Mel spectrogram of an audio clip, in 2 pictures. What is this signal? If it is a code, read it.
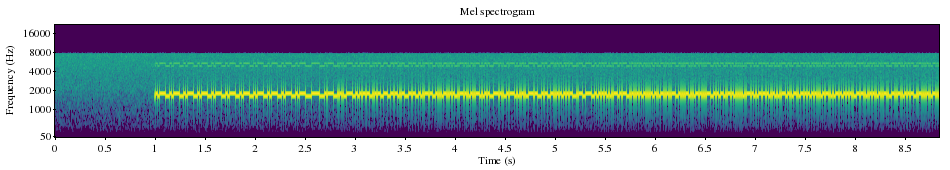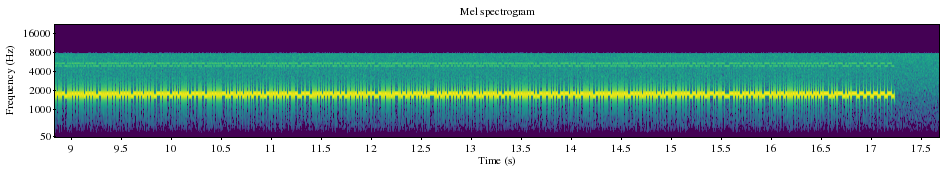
NAVTEX (SITOR-B), 100 baud, 170 Hz shift, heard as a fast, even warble, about 1700 Hz centre. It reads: ZCZC TE02 CONTAINER ADRIFT IN PSN 11-00N 089-41W. CANCEL THIS MSG 21 2000 UTC. NNNN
